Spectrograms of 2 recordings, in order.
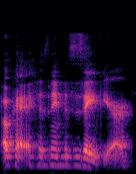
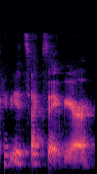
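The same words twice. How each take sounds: First: Xavier said "ZAY-vee-er"; first pronunciation. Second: Xavier said "ex-AY-vee-er"; alternative pronunciation. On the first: Reader guessing the name, Xavier as "ZAY-vee-er". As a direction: start Xavier with a plain Z sound. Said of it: "I was like". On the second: Reader second-guessing the name, Xavier as "ex-AY-vee-er". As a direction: sound out the X at the start of Xavier. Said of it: "But then I was like". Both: Shown as a demonstration.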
